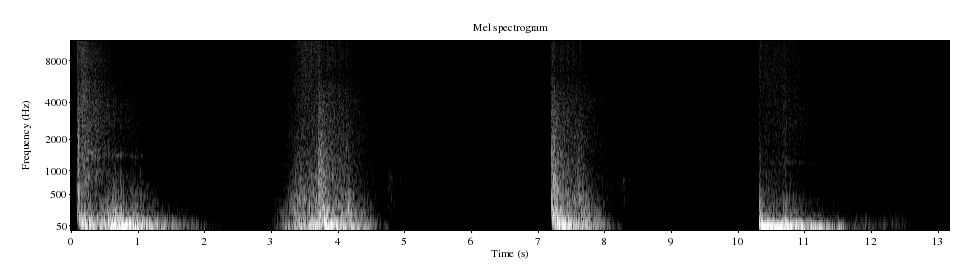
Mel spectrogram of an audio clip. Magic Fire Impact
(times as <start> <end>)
0.1 1.9, 3.0 5.0, 7.2 8.4, 10.3 12.6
